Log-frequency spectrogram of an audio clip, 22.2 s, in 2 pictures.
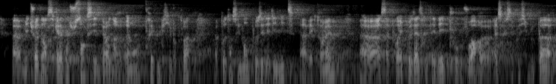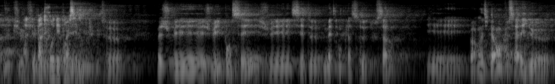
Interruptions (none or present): present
